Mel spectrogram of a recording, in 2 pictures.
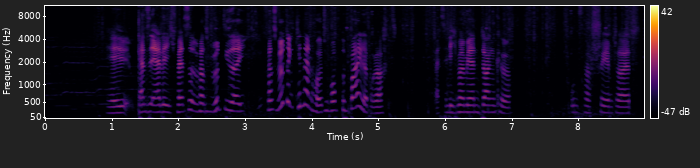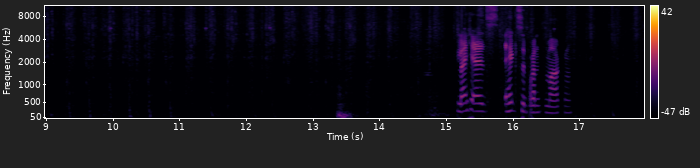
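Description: A young woman talks with animation into a microphone, close by.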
